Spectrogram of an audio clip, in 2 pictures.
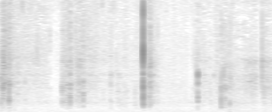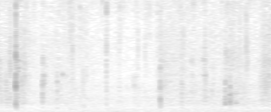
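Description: Grass rustles as a soldier crawls through it.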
